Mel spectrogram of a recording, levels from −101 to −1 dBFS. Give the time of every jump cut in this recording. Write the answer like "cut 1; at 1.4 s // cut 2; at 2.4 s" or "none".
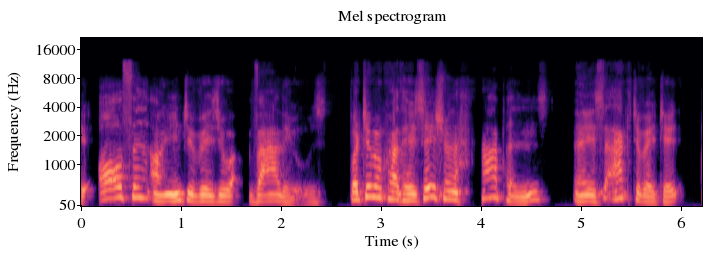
cut 1; at 1.6 s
